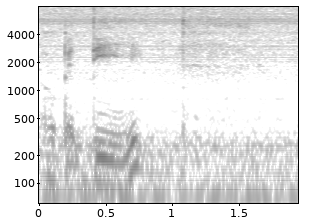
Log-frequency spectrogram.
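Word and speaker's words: oppidi: Do note again on the second form in the noun entry, opd, I have highlighted the I ending, long I ending in red. That's pronounced E, opd.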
